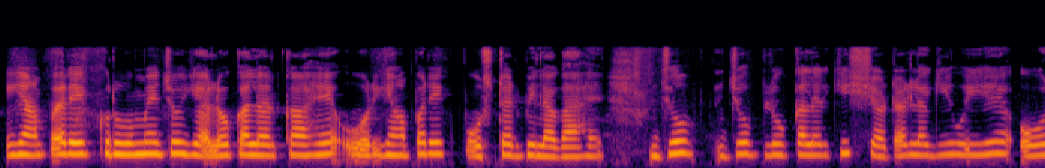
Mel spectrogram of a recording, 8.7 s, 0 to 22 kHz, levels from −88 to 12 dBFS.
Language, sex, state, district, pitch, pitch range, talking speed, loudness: Hindi, female, Chhattisgarh, Raipur, 230 Hz, 220-250 Hz, 200 wpm, -16 LUFS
